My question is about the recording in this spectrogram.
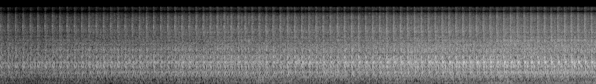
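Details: Ford 2.3L engine in a Ford Escape/Mazda Tribute with a badly worn #2 rod bearing, leaving a step on the crankshaft journal. Loud, sharp metallic knocking at about 3–4 blows a second grows louder as revs rise.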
